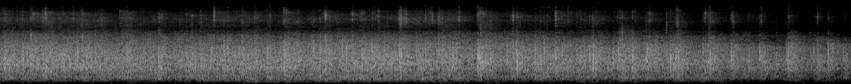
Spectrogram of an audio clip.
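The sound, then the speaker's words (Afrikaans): Sustained applause from a large group at a baptism, given to the Lord: dense overlapping hand claps filling the space steadily for several seconds before tapering slightly at the end. “Kom ons gee die Here 'n lekker hande klap.”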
